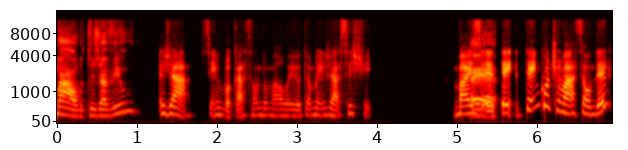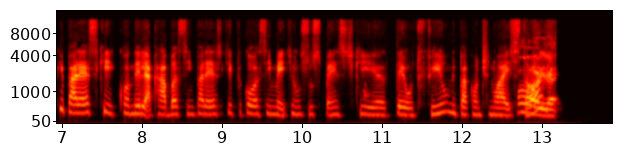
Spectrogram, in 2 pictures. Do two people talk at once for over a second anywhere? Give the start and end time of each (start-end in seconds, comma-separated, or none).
none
